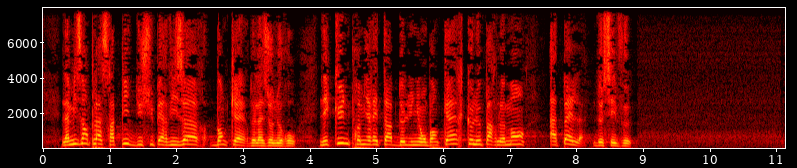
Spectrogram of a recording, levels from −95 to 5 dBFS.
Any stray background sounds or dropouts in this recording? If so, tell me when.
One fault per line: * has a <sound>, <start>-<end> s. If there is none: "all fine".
all fine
